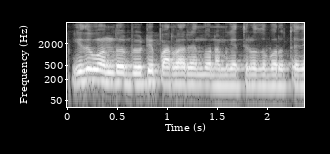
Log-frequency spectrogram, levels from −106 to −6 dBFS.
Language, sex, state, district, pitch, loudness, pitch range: Kannada, male, Karnataka, Koppal, 140 Hz, -13 LUFS, 130-150 Hz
